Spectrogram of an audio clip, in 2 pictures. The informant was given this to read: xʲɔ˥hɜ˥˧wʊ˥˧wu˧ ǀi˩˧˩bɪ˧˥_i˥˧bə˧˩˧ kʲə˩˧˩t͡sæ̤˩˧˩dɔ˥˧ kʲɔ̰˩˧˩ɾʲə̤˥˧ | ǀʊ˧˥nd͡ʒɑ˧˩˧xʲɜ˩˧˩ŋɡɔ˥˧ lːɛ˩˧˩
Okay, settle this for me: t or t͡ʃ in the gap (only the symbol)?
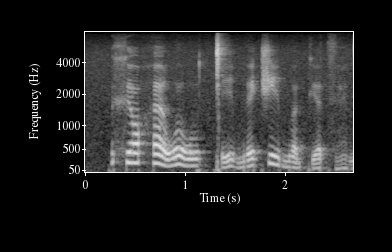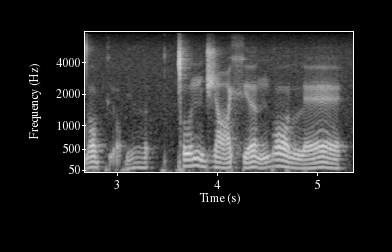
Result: t͡ʃ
